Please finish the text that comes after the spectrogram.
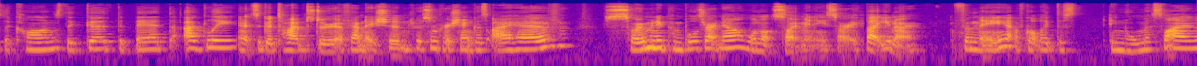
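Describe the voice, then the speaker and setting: A woman's voice: mid-range voice, gravelly, a bit bright. A woman in her thirties, a beauty vlogger chatting casually to camera in an upbeat, rambling way, slightly nasal from hay fever. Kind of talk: casual makeup review to camera.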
